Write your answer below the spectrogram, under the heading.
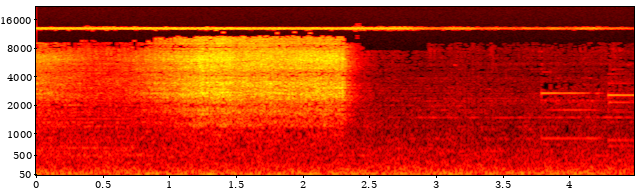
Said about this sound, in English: Oh, he's spraying it on a banana.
